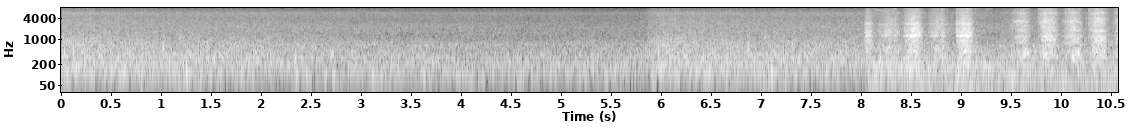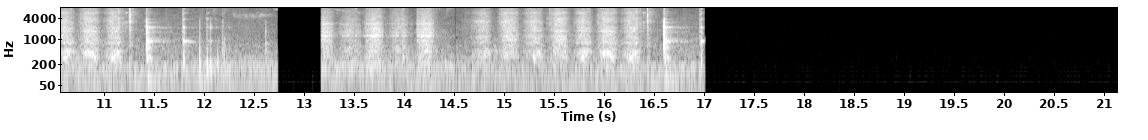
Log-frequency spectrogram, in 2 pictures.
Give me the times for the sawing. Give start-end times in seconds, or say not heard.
8.0-17.0.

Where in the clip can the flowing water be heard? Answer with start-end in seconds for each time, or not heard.
0.0-10.9.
